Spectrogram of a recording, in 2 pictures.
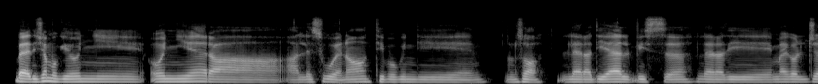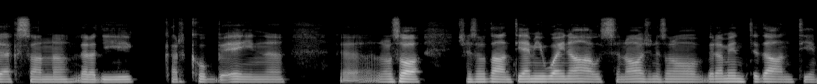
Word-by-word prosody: Beh 135 -2 +9
diciamo 140 +3 +4
che 125 -1 +2
ogni 125 -1 -1
ogni 130 0 +2
era 115 -5 +1
ha 110 - -5
le 110 +2 -4
sue, 115 -2 -1
no, 120 +3 0
tipo 120 -2 -3
quindi 110 -1 -3
non 110 +2 -11 0.3
lo - - -4
so, 115 -2 -1
l'era 115 0 0
di 120 +1 0
Elvis, 120 -1 +2 0.3
l'era 120 -2 -1
di 115 -1 -2
Michael 120 0 -2
Jackson, 115 -1 -1
l'era 115 -1 +2
di 115 +1 -1 0.2
Kurt 115 +3 -7
Cobain, 115 0 -2 0.5
ehm, 90 0 -5
non 120 - -5
lo 125 - 0
so, 120 -1 +6 0.3
ce - - -13
ne - - 0
sono 125 0 0
tanti, 120 -1 +2
Amy 125 0 +4
Winehouse, 125 -2 +2
no, 125 +2 +1
ce 120 - -5
ne 125 - -3
sono 125 -1 -2
veramente 130 0 0
tanti. 120 -2 -1
120 Hz, 155 wpm, -25 LUFS, 115-125 Hz, 0.5 s, Beh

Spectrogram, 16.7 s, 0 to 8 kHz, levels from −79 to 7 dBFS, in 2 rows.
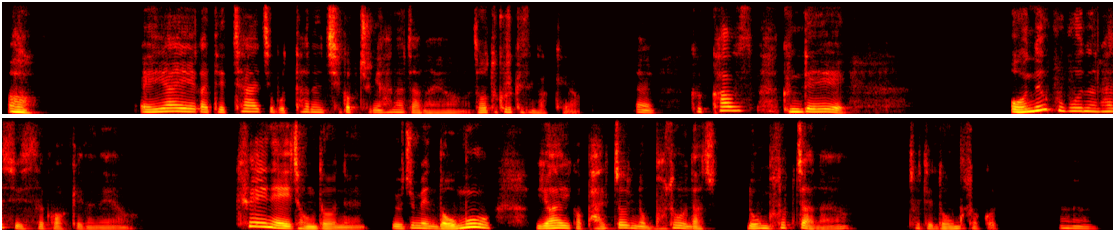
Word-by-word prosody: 아. 175 - +5 0.8
AI가 200 +1 +4
대체하지 200 +5 -2
못하는 175 +3 -7
직업 165 +2 0
중에 155 -3 -5
하나잖아요. 120 -7 -9
저도 155 +1 -4
그렇게 170 0 -6
생각해요. 125 -4 -14 0.4
예. 150 -5 -3 0.3
그 200 -1 -10
카운스 275 +3 +1 0.2
근데 195 -1 +2 1.2
어느 210 - +7
부분을 235 -7 -2
할 220 - -1
수 215 - -4
있을 130 +2 -6
것 105 - -6
같기는 105 +1 -11
해요 110 +3 -13 0.7
Q&A 260 - +6
정도는. 115 -6 -1 0.2
요즘엔 150 +2 0
너무 195 - +7 0.4
AI가 165 -1 +4
발전이 140 +8 -1
너무 135 -6 -3
무서워 160 +6 -2
나 120 - -1 0.3
너무 150 +1 +1
무섭지 185 +3 -1
않아요? 120 +6 -7 0.4
저 - - -10
되 - - -8
너무 120 -1 -4
무섭거 135 -2 -11 0.5
어.. 150 -5 -9
160 Hz, 320 characters per minute, -26 LUFS, 130-190 Hz, 1.2 s, 어느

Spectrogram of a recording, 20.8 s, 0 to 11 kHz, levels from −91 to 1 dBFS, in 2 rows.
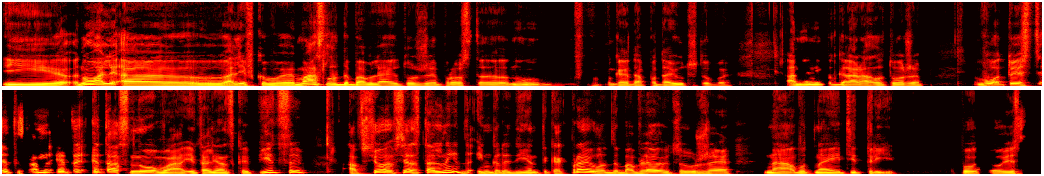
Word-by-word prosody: И, 125 0 +5
ну, 180 +5 +5
оли 165 -1 +4
э, 135 -3 +4
оливковое 130 -2 +3
масло 155 0 +4
добавляют 120 +3 +1
уже 115 +3 -3
просто, 115 -1 -5 0.2
э, - - -3
ну, 100 - -2 0.7
когда 100 -2 -2
подают, 105 +3 -3
чтобы 85 +1 -11 0.5
она 125 -2 +1
не 115 -1 +2
подгорала 105 +2 -2
тоже. 90 -3 -3 0.5
Вот, 150 +7 -2
то 165 - +1
есть 140 -4 -2
это 175 -2 -4
сама 200 +4 -2
это 180 +2 -2
это 190 -1 -1
основа 155 - 0
итальянской 115 +3 -2
пиццы, 205 - -1 0.4
а 130 - 0
всё, 170 +7 -1
все 195 - 0
остальные 175 - 0 0.2
ингредиенты, 130 -4 -1
как 130 -1 -5
правило, 175 -8 0
добавляются 135 +1 -1
уже 135 +5 -2 0.3
на 135 +4 +1
вот 125 +1 -4
на 120 +2 +1
эти 125 -1 -2
3. 80 -10 -6 0.7
То 125 +2 0
то 135 -1 0
есть 125 -1 -2
130 Hz, 130 wpm, -26 LUFS, 115-150 Hz, 0.7 s, И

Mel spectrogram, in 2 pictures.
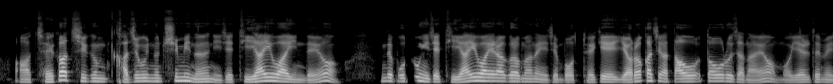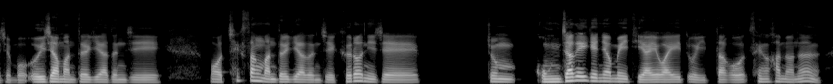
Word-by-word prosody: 아 115 0 -2
제가 130 - +4
지금 145 -7 -2
가지고 145 +2 0
있는 145 -1 -2
취미는 140 -6 +1
이제 110 0 -3
DIY인데요. 130 - +2 0.4
근데 155 0 -1
보통 150 +3 -1
이제 135 -2 +2
DIY라 150 +6 +4
그러면은 135 -3 0
이제 110 +1 -4
뭐 105 -1 -2
되게 115 +1 0
여러 110 +8 +3
가지가 160 -4 +2
따오 130 +1 +2
떠오르잖아요. 135 -5 -1
뭐 105 -1 -8
예를 110 +1 -2
들면 115 -1 -4
이제 105 - -8
뭐 100 0 -7
의자 120 +2 +3
만들기라든지 110 -2 -3 0.5
뭐 120 -1 -1
책상 180 -1 -2
만들기라든지 115 -4 -1
그런 155 +2 +1
이제 110 -3 -2 0.7
좀 125 -3 -2 0.2
공작의 145 +9 +4
개념의 145 -5 +1
DIY도 115 0 0
있다고 110 +1 -4
생각하면은 130 0 -5
125 Hz, 365 characters per minute, -22 LUFS, 110-145 Hz, 0.7 s, 제가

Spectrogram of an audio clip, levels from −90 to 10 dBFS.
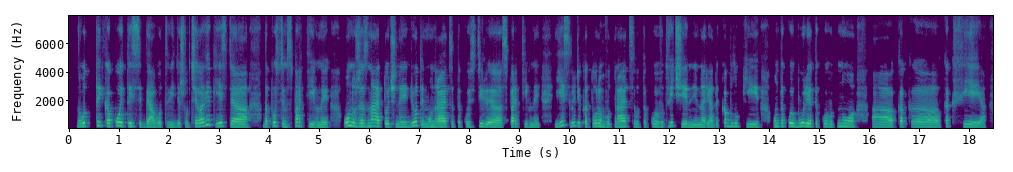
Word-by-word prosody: Ну, 195 - -2
вот 225 +1 +4
ты 265 -3 0
какой, 210 +4 +4
ты 215 -3 +2
себя 185 -5 +3
вот 155 +1 -4
видишь? 155 -2 -5
Вот 170 0 -9
человек 240 - +2
есть, 230 0 +2
а, 175 -2 +3 0.2
допустим, 200 +1 0
спортивный. 175 -7 -1 0.3
Он 245 +2 +6
уже 205 -2 +2
знает, 210 +1 +2
точно 175 -3 -1
идёт, 235 +9 +1
ему 180 0 -2
нравится 185 -1 +2
такой 170 0 -6
стиль, 175 +2 -1
а, 155 -1 +3
спортивный. 155 -4 -2 0.3
Есть 245 - +6
люди, 230 +1 -1
которым 200 0 0
вот 175 0 -8
нравится 190 +1 +1
вот 175 0 -9
такой 175 +1 -5
вот 160 +1 -9
вечерние 175 -8 -2
наряды, 155 -1 -3
каблуки, 205 -6 -4 0.2
он 195 +1 -2
такой 210 +1 +3
более 210 +1 +4
такой 190 0 -6
вот, 180 -1 -7
но, 205 -2 -1 0.3
а, 170 -2 -1
как, 190 +4 -1
а, 165 -3 -1
как 205 0 -6
фея. 165 -6 -3
185 Hz, 155 wpm, -27 LUFS, 170-210 Hz, 0.3 s, Он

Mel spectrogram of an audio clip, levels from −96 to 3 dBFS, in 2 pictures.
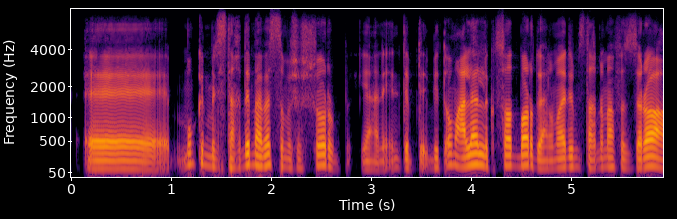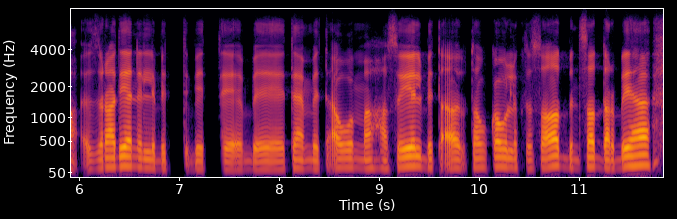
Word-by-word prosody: آآ 100 -2 +2
ممكن 150 -2 -7
بنستخدمها 125 +4 0
بس 145 -1 -1
مش 110 -3 -10
الشرب، 125 -2 -1 0.2
يعني - - -8
أنتِ - - -9
بت - - -8
بتقوم 135 +4 -5
عليها 135 +5 +6
الاقتصاد 140 -1 +1
برضه، 140 -3 +3
يعني 100 - -3
المَيَّة 115 +2 +1
دي 125 - -3
بنستخدمها 115 0 -4
في 115 - -13
الزراعة، 115 +5 +5
الزراعة 110 +5 +1
ديًا 130 0 +5
اللي 110 -4 -4
بت 105 +1 -9 0.2
بت 100 -1 -7 0.2
بتعم 95 +3 -3
بتقوّم 110 +2 -3
محاصيل، 120 +5 +1
بتق 110 -1 -1
تقوّي 115 +2 -1
الاقتصاد، 115 +3 +2
بنصدّر 105 0 0
بيها، 135 +6 +5
115 Hz, 160 wpm, -25 LUFS, 105-130 Hz, 0.2 s, عليها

